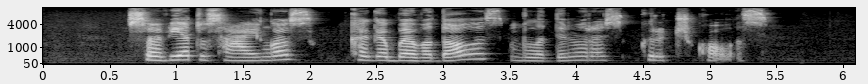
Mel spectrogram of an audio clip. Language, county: Lithuanian, Vilnius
